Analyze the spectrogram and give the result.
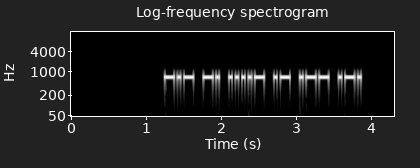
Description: Morse code, heard as a keyed tone, about 28 wpm, 700 Hz. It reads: KN4AWR
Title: USA Call Signs - 6 Characters - Repeated 2x - 28wpm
